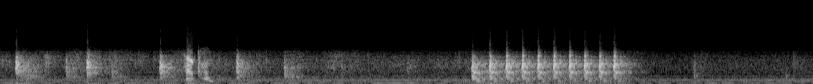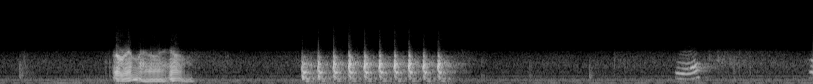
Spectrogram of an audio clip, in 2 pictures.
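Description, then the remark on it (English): A police officer knocks on a front door: three bursts of rapid, firm knocking, each a quick run of sharp raps, separated by pauses, with faint muffled voices and a low background hum. “Open the door. I'm a police officer.”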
